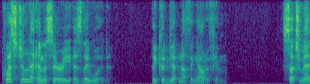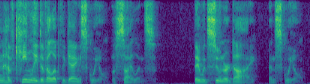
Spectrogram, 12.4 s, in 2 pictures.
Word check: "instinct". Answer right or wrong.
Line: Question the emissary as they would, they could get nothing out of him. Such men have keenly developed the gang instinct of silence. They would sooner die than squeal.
wrong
